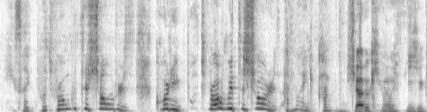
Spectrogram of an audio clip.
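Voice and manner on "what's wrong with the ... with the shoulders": acted frantic freak-out, very high, fast, panicked. Courtney retells a man repeating his question to her, imitating him freaking out. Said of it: "he's freaking out now".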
